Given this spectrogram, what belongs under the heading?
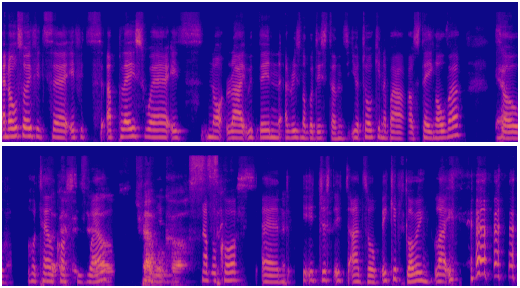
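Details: Adult speaker; normal conversational speech.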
